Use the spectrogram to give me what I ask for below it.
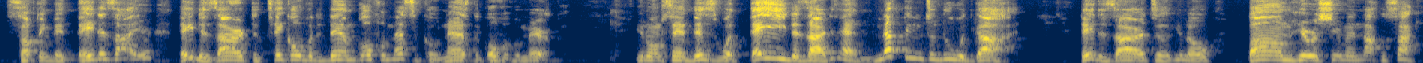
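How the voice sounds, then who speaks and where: A podcast host on a live talk show gives heated, preachy religious commentary, emphatically repeating "you know what I'm saying." His voice is a little high and slightly rough, with no echo.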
